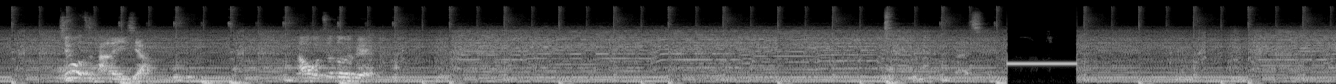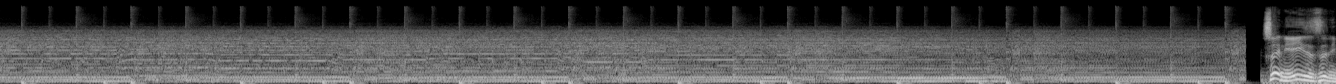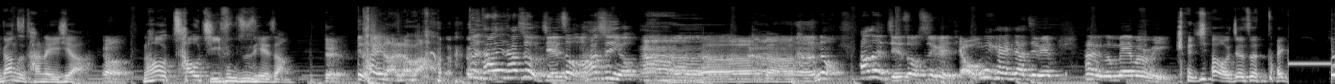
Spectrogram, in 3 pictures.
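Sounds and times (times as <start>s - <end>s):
electric guitar loop repeating: 0.0s - 10.1s, 10.8s - 25.9s, 33.4s - 35.2s
short steady beep: 39.6s - 40.0s.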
